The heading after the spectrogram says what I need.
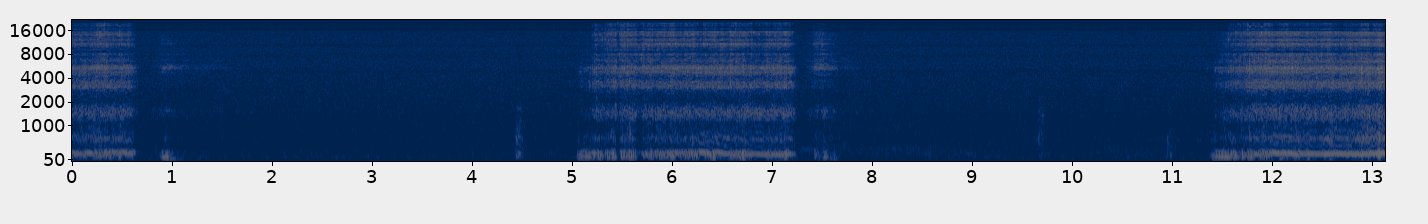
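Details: Sleeping dog: three loud, rough, rumbling snores separated by quiet pauses, with a few soft clicks between them. Snoring.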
